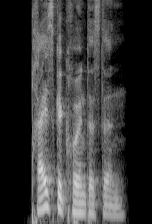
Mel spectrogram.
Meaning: 1. superlative degree of preisgekrönt 2. inflection of preisgekrönt: strong genitive masculine/neuter singular superlative degree
- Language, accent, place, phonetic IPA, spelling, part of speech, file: German, Germany, Berlin, [ˈpʁaɪ̯sɡəˌkʁøːntəstn̩], preisgekröntesten, adjective, De-preisgekröntesten.ogg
